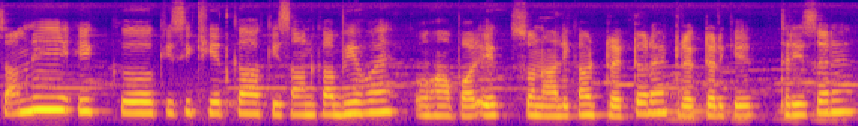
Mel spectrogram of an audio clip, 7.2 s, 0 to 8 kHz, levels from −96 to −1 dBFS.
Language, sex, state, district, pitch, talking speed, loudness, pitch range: Hindi, male, Bihar, West Champaran, 205 Hz, 160 wpm, -14 LUFS, 185-225 Hz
